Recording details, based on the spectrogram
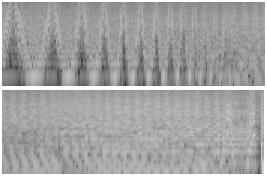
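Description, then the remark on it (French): A boat engine chugs in quick, regular pulses, then settles into a loud, steady rumbling drone with a faintly metallic, ringing edge. Harbour noise, with no voices. “On est dans l'émotion, dans la sensation pure, avec ce mélange de bruit, de bateaux, de sons voilà, métalliques, de son marin, de son mouette, et la mer qu'on entend aussi, et sa musique.”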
